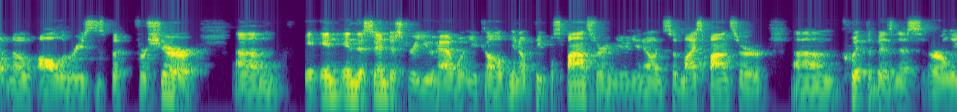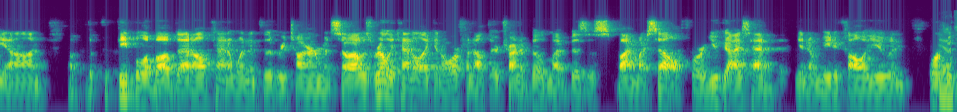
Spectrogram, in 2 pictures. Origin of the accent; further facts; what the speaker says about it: Texas, United States; he remembered I was from Texas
